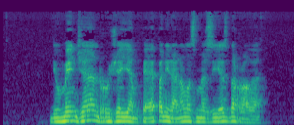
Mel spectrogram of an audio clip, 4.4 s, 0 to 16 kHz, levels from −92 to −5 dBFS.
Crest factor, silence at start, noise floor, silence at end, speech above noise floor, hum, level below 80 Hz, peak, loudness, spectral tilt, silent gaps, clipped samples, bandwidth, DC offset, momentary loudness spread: 18 dB; 0.75 s; -66 dBFS; 0.5 s; 42 dB; none; -56 dBFS; -8 dBFS; -25 LUFS; -6.5 dB/octave; none; under 0.1%; 11.5 kHz; under 0.1%; 8 LU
